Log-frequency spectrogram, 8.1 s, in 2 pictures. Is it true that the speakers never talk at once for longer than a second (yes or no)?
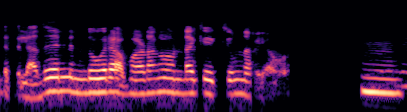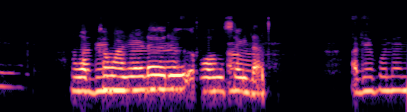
yes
